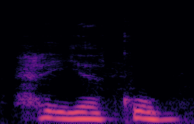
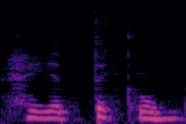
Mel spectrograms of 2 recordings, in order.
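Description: First: Haya runs straight into kum with no ta. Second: A ta sound links haya and kum. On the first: The speaker calls it wrong. "No, it doesn't feel right" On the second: The speaker calls it right. "you put the ta in front of the kum because it ends in a vowel"

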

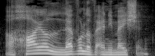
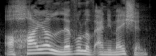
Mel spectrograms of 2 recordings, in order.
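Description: No difference in how they are said.

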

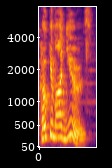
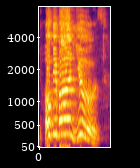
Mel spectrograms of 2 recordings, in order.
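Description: First: It is said plainly, in a reading voice. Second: It is said loudly, with dramatic announcer flair.

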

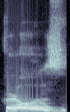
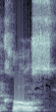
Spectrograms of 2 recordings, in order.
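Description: First: The word ends with a buzzing z sound. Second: The word ends with a hissing s sound. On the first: It means to shut something. "li gen son z" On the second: It means near to something. "listen to the way I pronounce this"

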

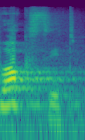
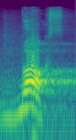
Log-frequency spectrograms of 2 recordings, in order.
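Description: First: The ending is an extra 'id' syllable. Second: The ending is a single 't' sound. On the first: The speaker calls it wrong. "not boxed it" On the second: The speaker calls it right. "It should be pronounced as boxed"

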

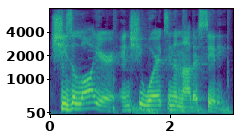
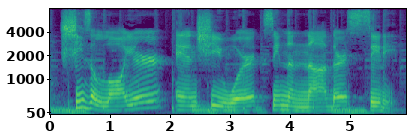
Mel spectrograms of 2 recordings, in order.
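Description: First: It is said at a natural, quick speed. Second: It is said slowly, with words still linked.

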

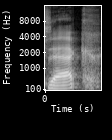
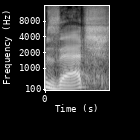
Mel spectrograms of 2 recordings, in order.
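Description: First: The name ends with a k sound. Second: The name ends with a ch sound. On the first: The speaker calls it right. "Zach and Tara" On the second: The speaker calls it wrong. "Pam just pronounced it Zatch"

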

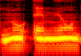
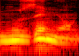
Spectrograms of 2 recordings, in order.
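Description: First: The two words are said without a linking z. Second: A z sound links the two words. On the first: The speaker calls it wrong. "değil" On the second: The speaker calls it right. "diyeceğiz"

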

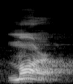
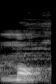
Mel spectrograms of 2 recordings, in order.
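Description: First: It is said in an American accent. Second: It is said in a British accent. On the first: "American English yang dibaca more" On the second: "di British English ini dibaca more"

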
